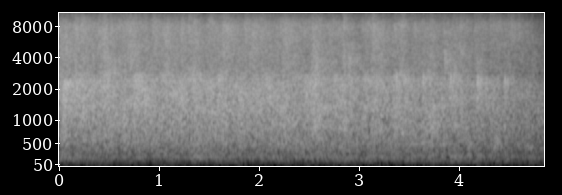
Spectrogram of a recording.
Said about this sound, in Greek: θα ήθελα να είναι και θερμό χειροκρότημα να τους συγχαρώ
